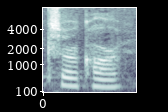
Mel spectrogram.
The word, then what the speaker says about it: Sarkar: So that we all pronounce his name correctly, I'm going to have him say it. Vivek Sarkar.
